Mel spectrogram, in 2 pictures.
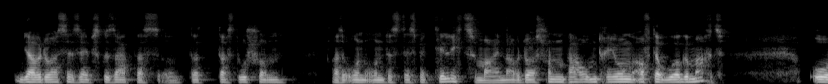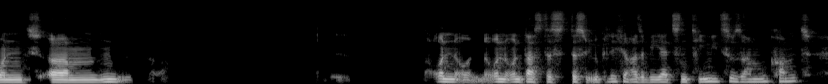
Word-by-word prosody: Ja, 115 Hz, +1 st, +4 dB
aber 110 Hz, 0 st, +4 dB
du 115 Hz, 0 st, +3 dB
hast 110 Hz, 0 st, -4 dB
ja 115 Hz, -, -1 dB
selbst 110 Hz, 0 st, -4 dB
gesagt, 110 Hz, 0 st, -2 dB
dass, 105 Hz, -, -5 dB
äh 90 Hz, -, -12 dB, 0.2 s
d 110 Hz, -, -2 dB, 0.2 s
dass 110 Hz, -1 st, -4 dB
du 110 Hz, 0 st, 0 dB
schon 105 Hz, -2 st, -4 dB, 0.4 s
also, -, -, -2 dB
ohn 105 Hz, -1 st, +1 dB
ohne -, -, -3 dB
und 105 Hz, -1 st, -1 dB
das -, -, -7 dB
despektierlich 120 Hz, +5 st, -2 dB
zu 100 Hz, -, -7 dB
meinen, 95 Hz, +1 st, -2 dB
aber 105 Hz, 0 st, -2 dB
du 110 Hz, -, +3 dB
hast 105 Hz, 0 st, -2 dB
schon 120 Hz, -1 st, -1 dB
'n -, -, -1 dB
paar 115 Hz, 0 st, -2 dB
Umdrehungen 120 Hz, 0 st, +2 dB
auf 115 Hz, +1 st, -1 dB
der 120 Hz, -3 st, +4 dB
Uhr 115 Hz, 0 st, +5 dB
gemacht 145 Hz, +8 st, -1 dB, 0.8 s
und, 110 Hz, -2 st, +5 dB, 0.2 s
ähm 110 Hz, +1 st, +4 dB, 2.0 s
Ä -, -, -22 dB, 0.8 s
Und 125 Hz, -3 st, +3 dB
und 110 Hz, -1 st, -6 dB
und 125 Hz, -1 st, +2 dB
und 120 Hz, +1 st, 0 dB
das 120 Hz, -1 st, +2 dB
das 120 Hz, -1 st, -5 dB
das 120 Hz, 0 st, -1 dB
Übliche, 115 Hz, +1 st, -4 dB
also, 110 Hz, -2 st, -3 dB
wie 110 Hz, -, -1 dB
jetzt 115 Hz, 0 st, -1 dB
'n 115 Hz, 0 st, -1 dB
Teenie 125 Hz, +3 st, -1 dB
zusammen 125 Hz, -2 st, -4 dB
kommt, 145 Hz, -, -7 dB
115 Hz, 180 wpm, -25 LUFS, 110-120 Hz, 2.0 s, Uhr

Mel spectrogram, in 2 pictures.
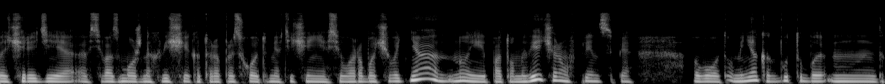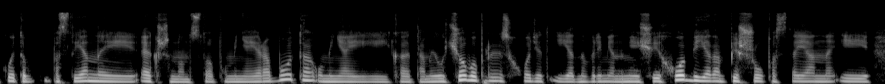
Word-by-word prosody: той 135 Hz, -, +4 dB
череде 135 Hz, -2 st, 0 dB
всевозможных 130 Hz, +1 st, -2 dB
вещей, 140 Hz, 0 st, -1 dB
которые 125 Hz, 0 st, -4 dB
происходят 130 Hz, 0 st, -3 dB
у -, -, -10 dB
меня 130 Hz, -1 st, -1 dB
в -, -, -14 dB
течение 130 Hz, -1 st, -3 dB
всего 130 Hz, +4 st, -2 dB
рабочего 135 Hz, +2 st, -2 dB
дня, 210 Hz, -, +3 dB
ну, 150 Hz, +2 st, +1 dB
и, 130 Hz, -3 st, +2 dB
потом, 125 Hz, 0 st, -3 dB
и -, -, +3 dB
вечером, 190 Hz, -2 st, +4 dB
в 140 Hz, -, -10 dB
принципе, 140 Hz, -4 st, -5 dB, 0.6 s
вот, 135 Hz, +1 st, 0 dB
у 185 Hz, -, -5 dB
меня, 155 Hz, +7 st, +4 dB
как 140 Hz, -7 st, -4 dB
будто 170 Hz, +2 st, -3 dB
бы, 140 Hz, 0 st, +1 dB
м, 135 Hz, -2 st, -1 dB
какой-то 135 Hz, -4 st, 0 dB, 0.2 s
постоянный 140 Hz, -3 st, +2 dB
экшен, 135 Hz, -4 st, -1 dB
нон-стоп. 115 Hz, -1 st, -4 dB
У -, -, -5 dB
меня 125 Hz, 0 st, -1 dB
и -, -, 0 dB
работа, 190 Hz, -, +2 dB
у 185 Hz, -, -3 dB
меня, 130 Hz, -1 st, +1 dB
и, 120 Hz, -1 st, -3 dB
когда, 125 Hz, +1 st, -4 dB
там, 120 Hz, +3 st, -3 dB
и -, -, +2 dB
учёба 190 Hz, -, +5 dB
происходит, 150 Hz, -4 st, -3 dB
и, 135 Hz, -7 st, -3 dB
одновременно, 130 Hz, 0 st, -2 dB
у -, -, +1 dB
меня 130 Hz, 0 st, +2 dB
ещё 130 Hz, +3 st, 0 dB
и -, -, +4 dB
хобби: 190 Hz, +4 st, +6 dB
я, 165 Hz, -2 st, +4 dB
там, 150 Hz, -3 st, 0 dB
пишу 150 Hz, 0 st, +1 dB
постоянно. 135 Hz, +1 st, -3 dB
И, 135 Hz, -1 st, -2 dB
135 Hz, 185 wpm, -24 LUFS, 130-150 Hz, 0.6 s, хобби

